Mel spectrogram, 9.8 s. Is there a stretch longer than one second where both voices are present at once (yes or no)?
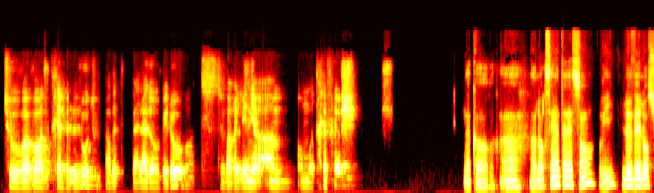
no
